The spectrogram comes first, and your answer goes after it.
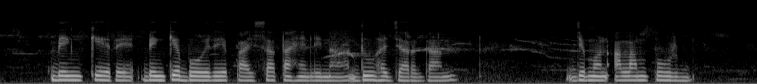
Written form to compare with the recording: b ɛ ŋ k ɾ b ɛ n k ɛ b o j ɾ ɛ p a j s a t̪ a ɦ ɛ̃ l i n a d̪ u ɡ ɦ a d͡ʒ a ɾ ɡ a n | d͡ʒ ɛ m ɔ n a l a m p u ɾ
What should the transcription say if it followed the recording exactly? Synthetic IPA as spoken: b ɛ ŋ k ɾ b ɛ ŋ k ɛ b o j ɾ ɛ p a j s a t̪ a ɦ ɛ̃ l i n a d̪ u ɦ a d͡ʒ a ɾ ɡ a n | d͡ʒ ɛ m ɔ n a l a m p u ɾ

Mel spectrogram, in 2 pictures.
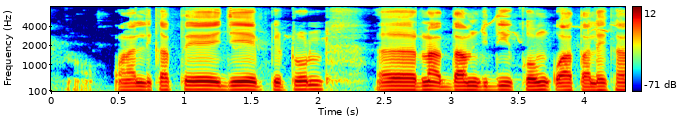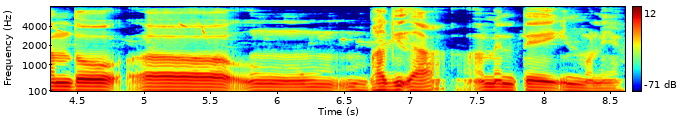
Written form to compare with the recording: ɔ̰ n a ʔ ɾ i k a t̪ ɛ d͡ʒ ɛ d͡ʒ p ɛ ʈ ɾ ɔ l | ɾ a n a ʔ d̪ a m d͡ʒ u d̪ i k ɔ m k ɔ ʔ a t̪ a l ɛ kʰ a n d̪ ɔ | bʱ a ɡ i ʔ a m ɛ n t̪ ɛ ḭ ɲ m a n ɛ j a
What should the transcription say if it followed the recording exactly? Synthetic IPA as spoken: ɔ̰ n a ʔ l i k a t̪ ɛ d͡ʒ ɛ p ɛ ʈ ɾ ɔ l | ɾ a n a ʔ d̪ a m d͡ʒ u d̪ i k ɔ m k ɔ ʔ a t̪ a l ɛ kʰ a n d̪ ɔ | bʱ a ɡ i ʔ a m ɛ n t̪ ɛ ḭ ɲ m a n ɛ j a

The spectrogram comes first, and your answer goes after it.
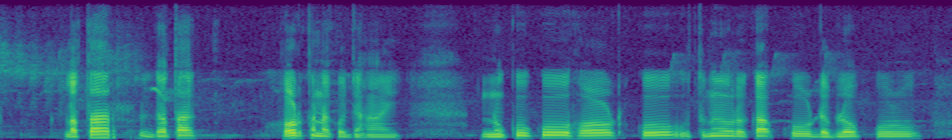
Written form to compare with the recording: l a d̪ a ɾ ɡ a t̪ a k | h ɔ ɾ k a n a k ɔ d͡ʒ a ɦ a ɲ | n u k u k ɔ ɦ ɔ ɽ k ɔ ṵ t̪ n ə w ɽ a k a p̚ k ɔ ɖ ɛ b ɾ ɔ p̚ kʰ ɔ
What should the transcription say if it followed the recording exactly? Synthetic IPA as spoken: l a t̪ a ɾ ɡ a t̪ a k | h ɔ ɽ k a n a k ɔ d͡ʒ a ɦ a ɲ | n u k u k ɔ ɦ ɔ ɽ k ɔ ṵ t̪ n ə w ɾ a k a p̚ k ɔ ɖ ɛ b l ɔ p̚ k ɔ

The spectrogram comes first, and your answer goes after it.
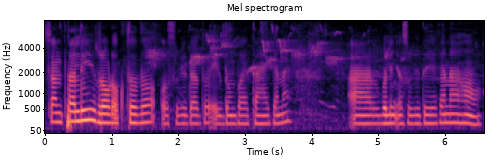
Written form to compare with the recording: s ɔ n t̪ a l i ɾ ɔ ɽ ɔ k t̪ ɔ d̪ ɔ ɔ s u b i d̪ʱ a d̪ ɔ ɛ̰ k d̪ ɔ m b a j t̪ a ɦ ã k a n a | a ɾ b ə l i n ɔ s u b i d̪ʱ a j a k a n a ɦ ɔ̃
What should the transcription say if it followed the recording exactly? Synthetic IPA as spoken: s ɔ n t̪ a l i ɾ ɔ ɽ ɔ k t̪ ɔ d̪ ɔ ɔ s u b i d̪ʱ a d̪ ɔ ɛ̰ k d̪ ɔ m b a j t̪ a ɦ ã k a n a | a ɾ b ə l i ɲ ɔ s u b i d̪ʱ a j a k a n a ɦ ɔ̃

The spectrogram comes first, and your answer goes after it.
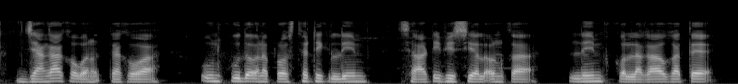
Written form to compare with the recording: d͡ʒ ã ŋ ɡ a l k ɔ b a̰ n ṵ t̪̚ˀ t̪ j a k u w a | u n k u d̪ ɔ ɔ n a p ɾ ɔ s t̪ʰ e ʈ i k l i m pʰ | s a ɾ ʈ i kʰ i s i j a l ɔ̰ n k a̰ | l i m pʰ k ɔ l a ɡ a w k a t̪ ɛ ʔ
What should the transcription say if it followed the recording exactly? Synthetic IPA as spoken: d͡ʒ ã ŋ ɡ a k ɔ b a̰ n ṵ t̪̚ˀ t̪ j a k ɔ w a | u n k u d̪ ɔ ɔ n a p ɾ ɔ s t̪ʰ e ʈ i k l i m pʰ | s a ɾ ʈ i pʰ i s i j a l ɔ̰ n k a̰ | l i m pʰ k ɔ l a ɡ a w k a t̪ ɛ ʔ

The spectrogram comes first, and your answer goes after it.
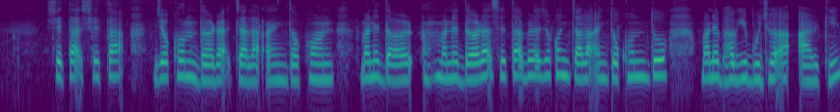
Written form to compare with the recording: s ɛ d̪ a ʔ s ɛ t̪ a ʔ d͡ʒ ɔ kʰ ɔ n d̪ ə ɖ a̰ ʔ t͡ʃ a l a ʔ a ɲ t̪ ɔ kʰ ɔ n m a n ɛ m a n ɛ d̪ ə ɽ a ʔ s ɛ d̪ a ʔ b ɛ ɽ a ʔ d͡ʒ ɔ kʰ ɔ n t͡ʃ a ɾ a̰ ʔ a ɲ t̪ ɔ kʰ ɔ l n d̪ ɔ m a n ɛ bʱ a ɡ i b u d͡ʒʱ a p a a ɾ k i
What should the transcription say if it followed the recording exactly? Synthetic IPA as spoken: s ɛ t̪ a ʔ s ɛ t̪ a ʔ d͡ʒ ɔ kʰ ɔ n d̪ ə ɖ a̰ ʔ t͡ʃ a l a ʔ a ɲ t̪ ɔ kʰ ɔ n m a n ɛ m a n ɛ d̪ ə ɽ a ʔ s ɛ t̪ a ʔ b ɛ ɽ a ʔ d͡ʒ ɔ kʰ ɔ n t͡ʃ a l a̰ ʔ a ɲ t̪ ɔ kʰ ɔ n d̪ ɔ m a n ɛ bʱ a ɡ i b u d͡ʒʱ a ʔ a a ɾ k i

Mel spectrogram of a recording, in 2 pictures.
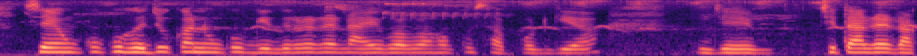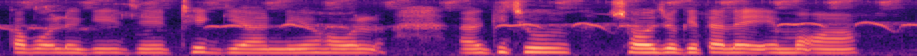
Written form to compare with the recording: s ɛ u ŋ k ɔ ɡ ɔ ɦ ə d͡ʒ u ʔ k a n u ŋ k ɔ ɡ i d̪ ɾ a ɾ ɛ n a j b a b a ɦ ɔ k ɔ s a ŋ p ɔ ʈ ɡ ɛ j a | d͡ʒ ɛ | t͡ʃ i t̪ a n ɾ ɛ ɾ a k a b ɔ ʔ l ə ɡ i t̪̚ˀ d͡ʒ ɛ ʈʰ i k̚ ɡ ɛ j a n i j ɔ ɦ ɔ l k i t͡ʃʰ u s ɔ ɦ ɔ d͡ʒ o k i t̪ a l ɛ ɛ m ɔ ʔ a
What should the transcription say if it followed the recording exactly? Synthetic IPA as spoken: s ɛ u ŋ k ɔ k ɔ ɦ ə d͡ʒ u ʔ k a n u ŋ k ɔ ɡ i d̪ ɾ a ɾ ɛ n a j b a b a ɦ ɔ k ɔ s a p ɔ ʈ ɡ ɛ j a | d͡ʒ ɛ | t͡ʃ i t̪ a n ɾ ɛ ɾ a k a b ɔ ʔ l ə ɡ i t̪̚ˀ d͡ʒ ɛ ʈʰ i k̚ ɡ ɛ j a n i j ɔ ɦ ɔ l k i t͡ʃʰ u s ɔ ɦ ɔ d͡ʒ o ɡ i t̪ a l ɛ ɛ m ɔ ʔ a

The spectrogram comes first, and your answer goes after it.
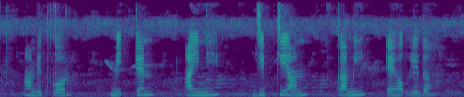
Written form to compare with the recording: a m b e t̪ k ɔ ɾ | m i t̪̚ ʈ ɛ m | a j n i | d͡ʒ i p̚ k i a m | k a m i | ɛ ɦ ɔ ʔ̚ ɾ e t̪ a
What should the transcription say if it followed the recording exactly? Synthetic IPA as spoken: a m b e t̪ k ɔ ɾ | m i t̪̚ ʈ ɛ n | a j n i | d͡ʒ i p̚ k i a n | k a m i | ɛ ɦ ɔ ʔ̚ l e d̪ a

